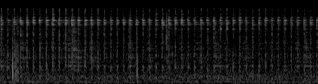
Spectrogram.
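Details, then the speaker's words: Lawn tractor with an added electric fuel pump wired to the light switch, engine off: a fast, even ticking buzz of about four pulses a second as the pump primes before starting; working normally. "So I'll put it to the light accessory when I start the engine, so let it the fuel pump run for a second or two to get enough fuel in there to start."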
